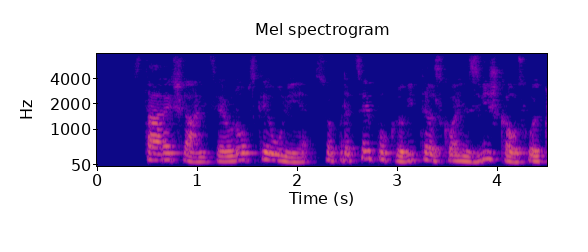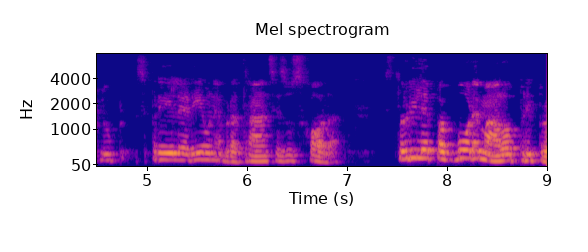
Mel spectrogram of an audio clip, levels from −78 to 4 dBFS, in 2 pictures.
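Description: The automatic gain control judged the input too quiet and began raising its gain at 0.48 s, still climbing through the end of the speech. The voice and the background noise swell together steadily, above a band that stops at 8 kHz.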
